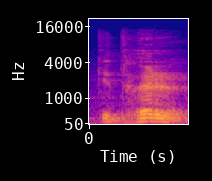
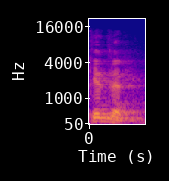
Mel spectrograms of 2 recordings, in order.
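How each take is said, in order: First: The dh sound is heavy and stressed. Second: The dh sound is weak, without stress. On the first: The speaker calls it right. "ये देखें, ये आवाज़ पैदा हो रही है" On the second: The speaker calls it wrong. "अगर आप इसको किधर बोलते हैं, ... तो भारी आवाज़ तो नहीं पैदा हो रही"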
